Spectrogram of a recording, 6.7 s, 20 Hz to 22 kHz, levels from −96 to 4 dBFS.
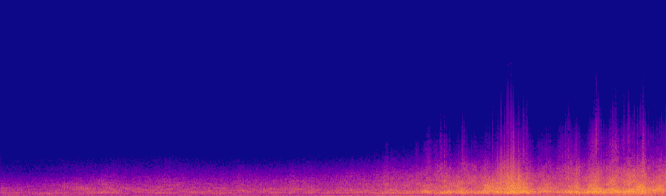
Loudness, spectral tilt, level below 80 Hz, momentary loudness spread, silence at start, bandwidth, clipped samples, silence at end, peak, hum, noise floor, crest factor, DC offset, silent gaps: -22 LUFS; -6 dB/octave; -50 dBFS; 24 LU; 0 s; 8.2 kHz; under 0.1%; 0 s; -4 dBFS; none; -45 dBFS; 22 dB; under 0.1%; none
